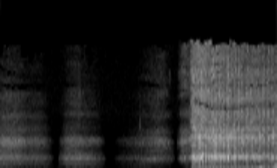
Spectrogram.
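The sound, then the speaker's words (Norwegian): A person imitates a man's snoring, which is not through the nose: three raspy, normal-sounding breaths, then a sudden loud, rough throaty snort as if a flap drops shut at the back of the throat. “Så plutselig hører jeg det er som en flapp går ned bak i halsen.”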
